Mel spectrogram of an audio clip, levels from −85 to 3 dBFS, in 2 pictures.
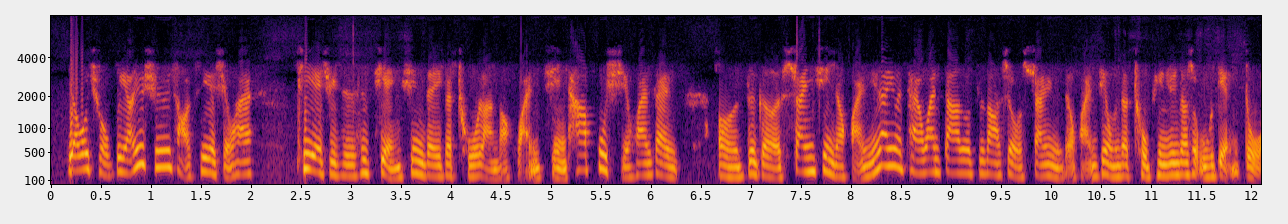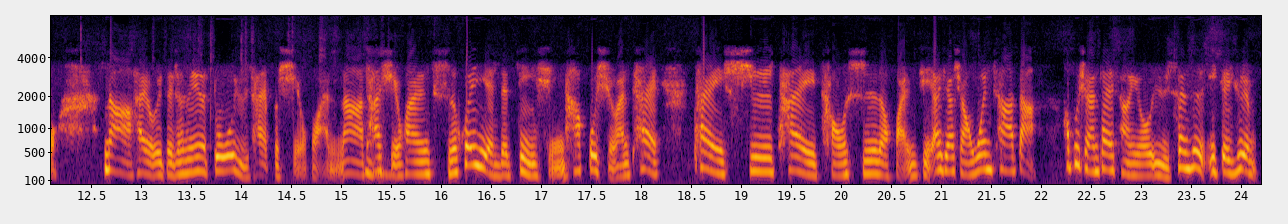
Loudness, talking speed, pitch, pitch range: -17 LUFS, 320 characters per minute, 185 Hz, 155-220 Hz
